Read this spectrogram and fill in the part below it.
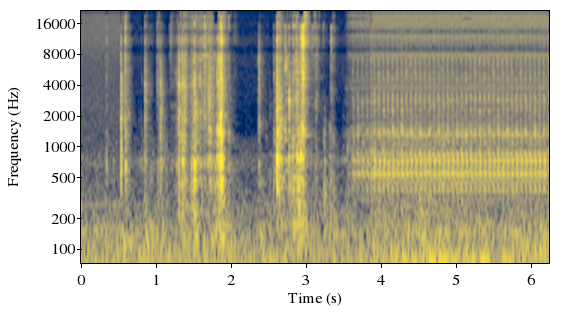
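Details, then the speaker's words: Sanyo VTC-H5 portable Beta Hi-Fi VCR: the cassette door clicks shut, then the motor hums steadily, but Play, FF and Rewind do nothing and only Eject works; bad belts suspected. "When press down the cassette door, we can hear the motor humming sound Press Play , FF ,or RWD button but the VCR does not work All functions do not work Only eject button works For older VCRs like this, most often the problem is due to bad belts"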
